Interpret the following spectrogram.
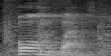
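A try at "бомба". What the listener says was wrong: Bomba. Bomba. Not boomba. Bomba.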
